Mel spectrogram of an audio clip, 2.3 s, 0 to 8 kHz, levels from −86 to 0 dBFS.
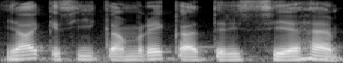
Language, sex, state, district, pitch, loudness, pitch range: Hindi, male, Jharkhand, Ranchi, 110 Hz, -15 LUFS, 110-120 Hz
